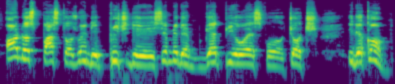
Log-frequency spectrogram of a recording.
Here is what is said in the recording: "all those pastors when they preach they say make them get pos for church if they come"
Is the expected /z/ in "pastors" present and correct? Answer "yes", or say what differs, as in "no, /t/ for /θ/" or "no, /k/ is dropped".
no, /s/ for /z/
